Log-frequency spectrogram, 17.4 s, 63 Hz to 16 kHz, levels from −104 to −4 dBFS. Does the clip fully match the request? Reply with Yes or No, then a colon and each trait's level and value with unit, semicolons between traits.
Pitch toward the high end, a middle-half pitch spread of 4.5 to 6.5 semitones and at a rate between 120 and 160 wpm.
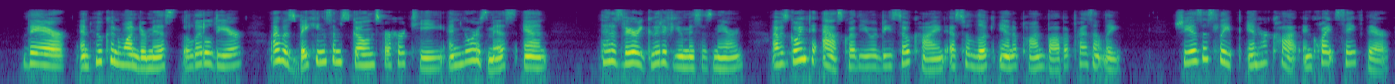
No: high, 225 Hz; average, 5.0 semitones; average, 200 wpm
